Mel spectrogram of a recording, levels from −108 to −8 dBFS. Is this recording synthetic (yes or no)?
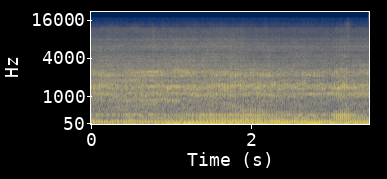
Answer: yes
